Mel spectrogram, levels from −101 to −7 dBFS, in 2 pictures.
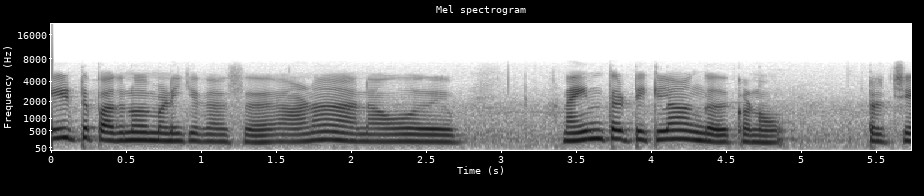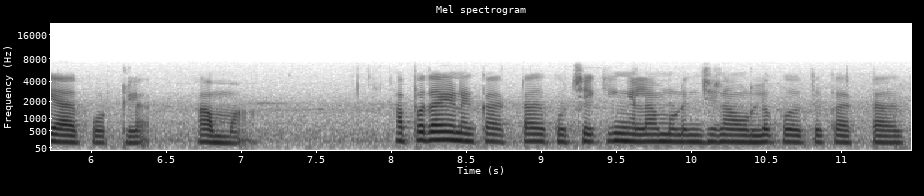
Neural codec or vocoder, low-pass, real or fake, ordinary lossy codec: none; none; real; none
